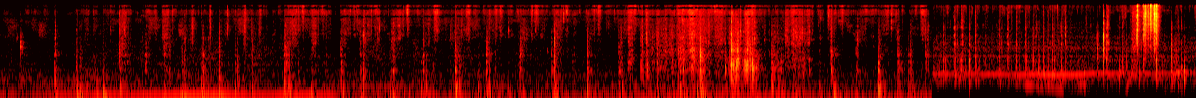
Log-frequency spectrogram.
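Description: Small knocks, taps and squishing of kitchen prep: hands working raw beef mince on a wooden cutting board and setting a seasoning bottle down, over a low hum.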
